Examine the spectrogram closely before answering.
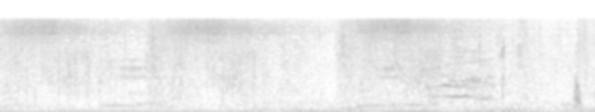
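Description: A creature groans low and menacingly.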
